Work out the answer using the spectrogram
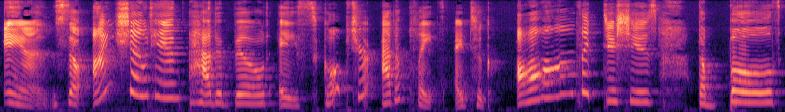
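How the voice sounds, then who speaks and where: High-pitched, giggly, mischievous little girl. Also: bright, forceful tone, full character voice. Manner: giggly, gasping, gushing, drawn-out words. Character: excitable mischievous little girl narrating her own adventures. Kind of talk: animated children's storytelling.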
